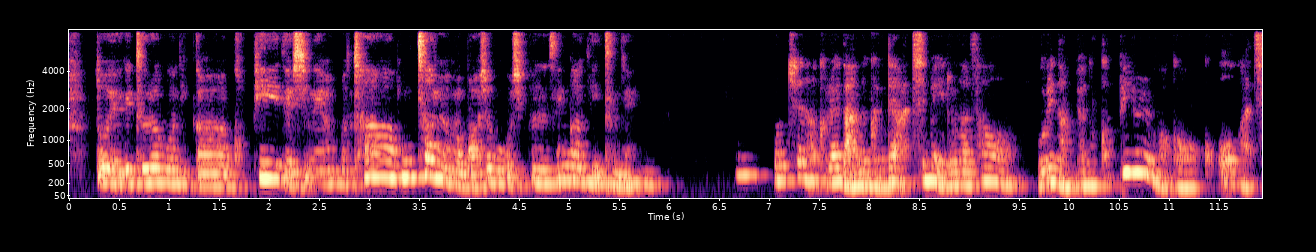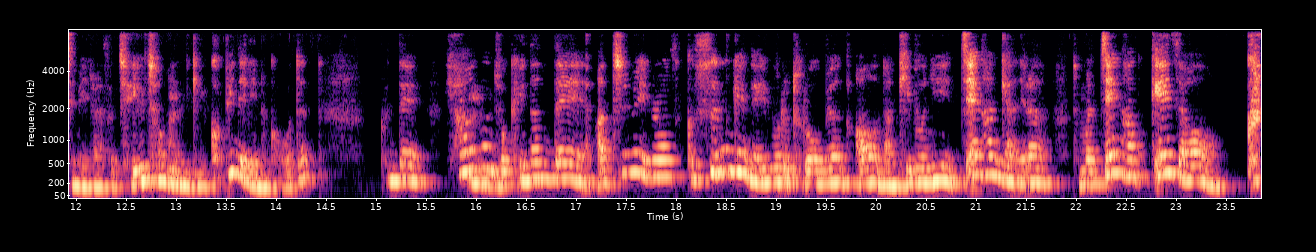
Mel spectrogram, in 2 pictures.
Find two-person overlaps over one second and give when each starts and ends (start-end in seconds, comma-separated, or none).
none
